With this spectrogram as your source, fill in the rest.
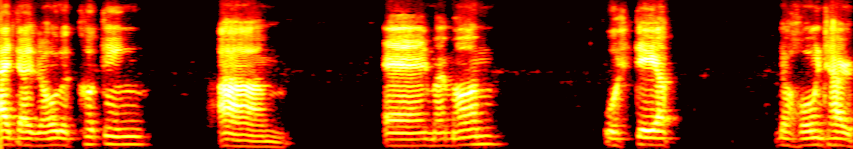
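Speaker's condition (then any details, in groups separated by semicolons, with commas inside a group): Cerebral palsy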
